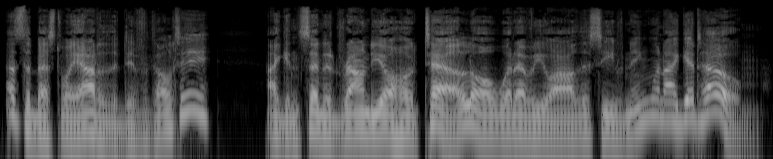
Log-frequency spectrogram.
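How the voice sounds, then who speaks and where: A man's voice: lowish voice, sing-song, fast, no room sound, clean studio sound. A man voicing a jovial, hearty sponger in a storybook, with effusive, exclamatory old-chap friendliness. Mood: chummy, wheedling.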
